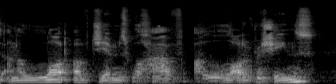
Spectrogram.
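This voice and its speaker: With an unremarkable speaking voice, a man talks fairly low in pitch and shows ordinary pitch variation. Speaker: fitness podcast co-host, personal trainer. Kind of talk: casual chat.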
